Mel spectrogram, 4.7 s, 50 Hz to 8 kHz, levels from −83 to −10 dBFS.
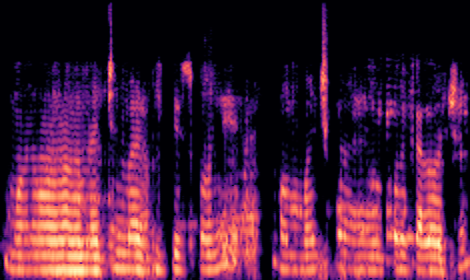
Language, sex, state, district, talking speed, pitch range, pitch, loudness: Telugu, male, Andhra Pradesh, Guntur, 75 wpm, 155-165 Hz, 160 Hz, -18 LUFS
